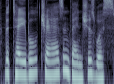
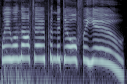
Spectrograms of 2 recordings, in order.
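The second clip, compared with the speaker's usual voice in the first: put-on high, loud children's refusal; goat kids shouting; 3 dB louder than usual. A narrator's reading. The kids shout at the wolf through the door, high and loud. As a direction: shout back at the wolf in high kid voices. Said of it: "they shouted".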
